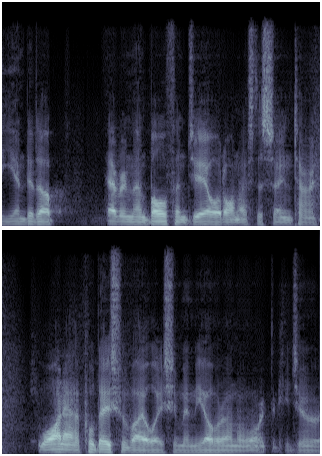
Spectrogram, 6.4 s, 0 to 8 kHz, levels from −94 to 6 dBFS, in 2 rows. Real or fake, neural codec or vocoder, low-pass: fake; codec, 16 kHz, 0.5 kbps, X-Codec, HuBERT features, trained on balanced general audio; 7.2 kHz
